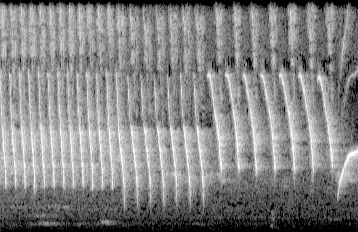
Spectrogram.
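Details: Canary in lively, long-rolling 'gacor' song used to tutor young canaries learning to sing: fast run of descending whistled sweeps about eight per second, slowing into broader, spaced downward slurs, ending on a rising note.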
